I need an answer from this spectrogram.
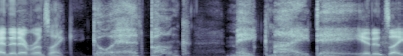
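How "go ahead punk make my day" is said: hushed, breathy, slow, deliberate whispered delivery. Mocking how dads imitate a tough movie cop line: imitating Clint Eastwood as Dirty Harry. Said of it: "all of them think they can talk like this".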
